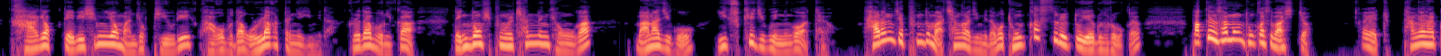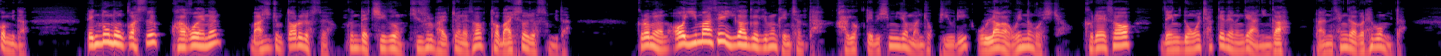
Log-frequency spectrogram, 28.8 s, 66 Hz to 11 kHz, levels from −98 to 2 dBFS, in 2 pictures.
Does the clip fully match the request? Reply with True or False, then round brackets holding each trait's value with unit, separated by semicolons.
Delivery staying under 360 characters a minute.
False (405 characters per minute)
